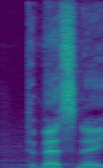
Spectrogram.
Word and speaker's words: demesne: For the record, Demesne is pronounced domain.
